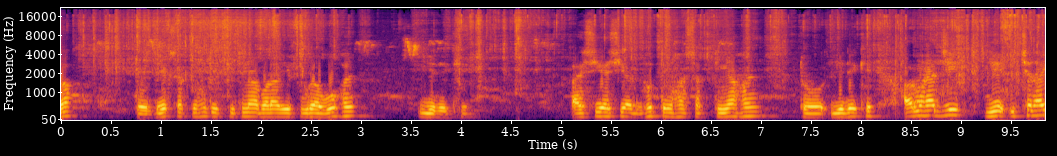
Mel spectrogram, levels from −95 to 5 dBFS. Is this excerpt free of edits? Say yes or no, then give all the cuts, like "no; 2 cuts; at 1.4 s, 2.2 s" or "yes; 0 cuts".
yes; 0 cuts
